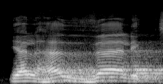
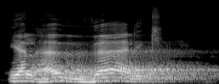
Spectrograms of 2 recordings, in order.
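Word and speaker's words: يلهث ذلك: Bacanya gimana, Pak? Ya. Yalzalik. Seakan-akan tnya tidak ada. Yalzzalik.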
